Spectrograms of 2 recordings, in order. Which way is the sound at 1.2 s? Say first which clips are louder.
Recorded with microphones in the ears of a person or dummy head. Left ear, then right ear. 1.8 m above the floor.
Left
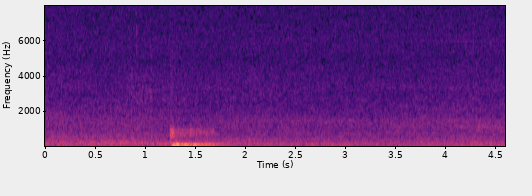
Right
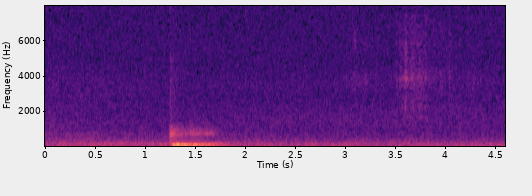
Right 1 dB; 35° right (ahead or behind).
